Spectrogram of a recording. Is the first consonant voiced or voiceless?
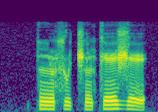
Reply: voiceless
